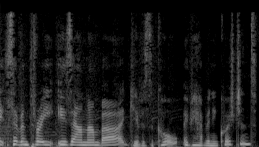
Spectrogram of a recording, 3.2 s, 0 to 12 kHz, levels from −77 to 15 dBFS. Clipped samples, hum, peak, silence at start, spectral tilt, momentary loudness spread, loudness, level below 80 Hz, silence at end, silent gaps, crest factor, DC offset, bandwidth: under 0.1%; none; -10 dBFS; 0 s; -5 dB/octave; 5 LU; -27 LUFS; -48 dBFS; 0.05 s; none; 16 dB; under 0.1%; 11.5 kHz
